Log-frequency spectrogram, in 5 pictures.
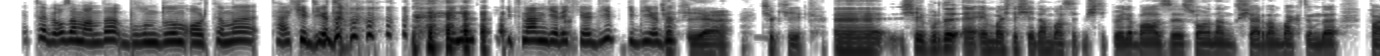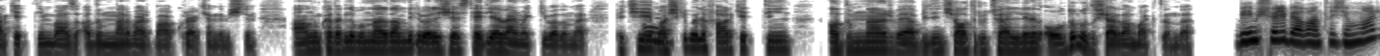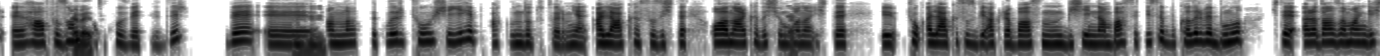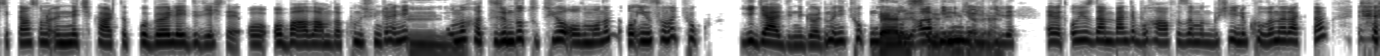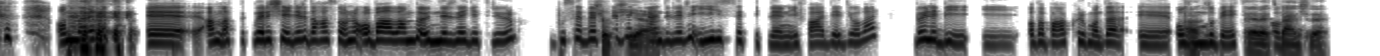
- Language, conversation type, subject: Turkish, podcast, İnsanlarla bağ kurmak için hangi adımları önerirsin?
- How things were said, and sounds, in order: chuckle; laugh; other background noise; unintelligible speech; chuckle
